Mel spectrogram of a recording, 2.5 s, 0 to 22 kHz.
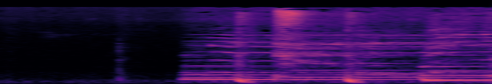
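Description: After a faint tap, guitar music starts suddenly about a second in, played from a phone through the Polytron PAS 68-B active speaker as a sound test after its power-supply repair.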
